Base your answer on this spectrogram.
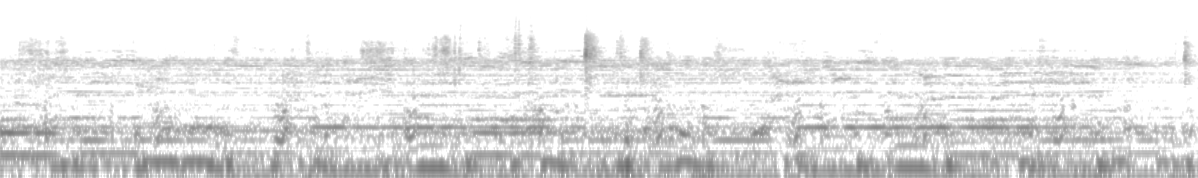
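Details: Music plays steadily indoors with some speech over it and no clear animal voice.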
